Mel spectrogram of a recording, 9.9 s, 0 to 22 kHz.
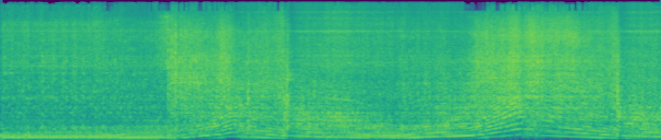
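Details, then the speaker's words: BMW E30 with burble tune on open headers only, first start-up: loud raw exhaust climbing and falling through sharp revs, crisp pickup, clean return, faint overrun crackle; normal revving. "I'm gonna rev this thing because there is a verbal tune on it and I've been dying to hear it."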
